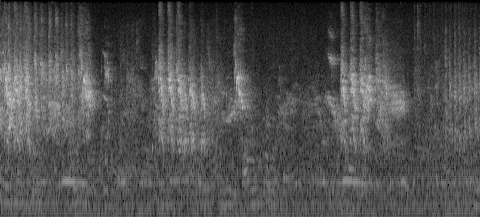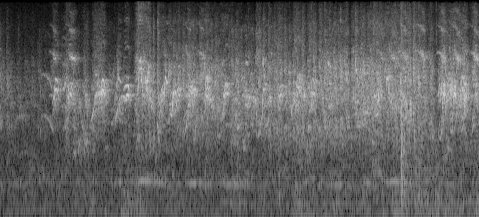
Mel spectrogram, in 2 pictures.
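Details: House sparrows gathered while drinking water, a dense flock chatter of overlapping sharp chirps and tweets that rise and fall in waves, with soft wing flutters and a faint outdoor background hum.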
